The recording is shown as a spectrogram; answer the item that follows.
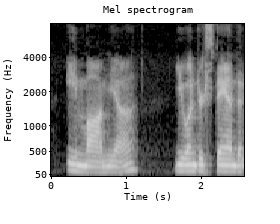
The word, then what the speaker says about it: Imamiah: So, as I said, in the 16th century, you understand the name of the angel, the way it should be spelt or pronounced, Imamia.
